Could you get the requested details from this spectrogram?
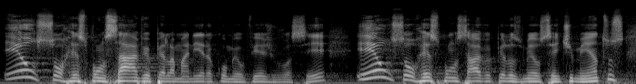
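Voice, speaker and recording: A man's voice: a little high, very animated, moderate pace, big-room sound. A Brazilian man teaching a pastoral counseling class, asking "não é?" often and acting out example phrases. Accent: Brazilian Portuguese. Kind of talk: classroom lecture.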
